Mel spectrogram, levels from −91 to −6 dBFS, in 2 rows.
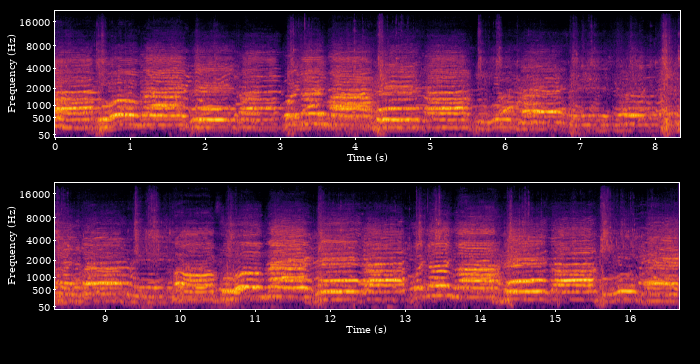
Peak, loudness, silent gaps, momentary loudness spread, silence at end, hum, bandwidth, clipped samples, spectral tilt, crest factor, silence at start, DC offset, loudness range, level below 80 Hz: -8 dBFS; -23 LUFS; none; 9 LU; 0 s; none; 17.5 kHz; under 0.1%; -3 dB/octave; 14 dB; 0 s; under 0.1%; 5 LU; -64 dBFS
